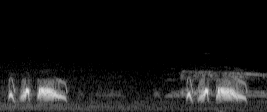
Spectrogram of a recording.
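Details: Decoy spotted dove calling quickly to provoke wild doves into cooing back: two identical phrases of two short hoots and a drawn-out low note, separated by about two seconds of quiet.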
